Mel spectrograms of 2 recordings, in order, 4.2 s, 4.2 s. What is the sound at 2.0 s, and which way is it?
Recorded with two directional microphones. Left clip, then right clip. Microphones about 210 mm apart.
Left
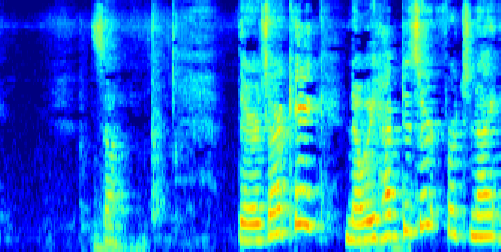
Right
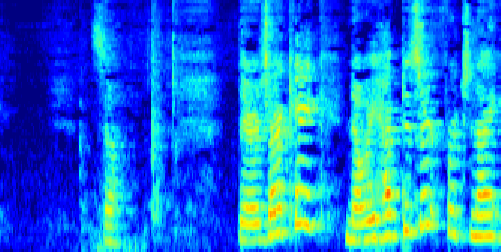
Speech, 20° left (ahead or behind).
